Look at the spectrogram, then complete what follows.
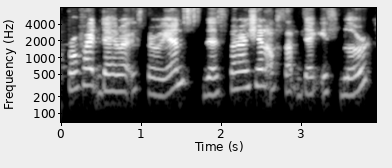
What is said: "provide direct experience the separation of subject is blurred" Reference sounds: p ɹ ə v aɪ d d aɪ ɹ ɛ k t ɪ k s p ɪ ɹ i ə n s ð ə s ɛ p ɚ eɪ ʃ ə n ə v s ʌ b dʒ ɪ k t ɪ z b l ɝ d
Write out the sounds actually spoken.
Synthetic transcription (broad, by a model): p ɹ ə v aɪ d d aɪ ɹ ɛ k ɪ k s p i ɹ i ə n s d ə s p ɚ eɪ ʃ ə n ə f s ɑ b dʒ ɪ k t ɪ s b l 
